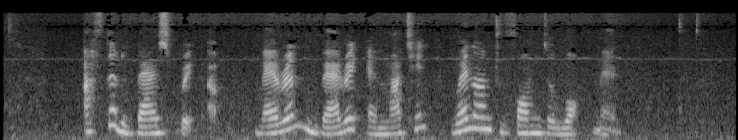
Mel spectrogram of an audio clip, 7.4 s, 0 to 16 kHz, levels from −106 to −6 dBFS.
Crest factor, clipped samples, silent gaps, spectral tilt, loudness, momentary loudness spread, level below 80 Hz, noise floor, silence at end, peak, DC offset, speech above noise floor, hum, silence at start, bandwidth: 18 dB; under 0.1%; none; -4.5 dB/octave; -34 LUFS; 14 LU; -64 dBFS; -63 dBFS; 1.15 s; -18 dBFS; under 0.1%; 29 dB; none; 0.1 s; 11.5 kHz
